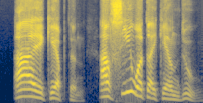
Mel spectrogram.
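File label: Portuguese male, voice; Pirates Of The Caribbean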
